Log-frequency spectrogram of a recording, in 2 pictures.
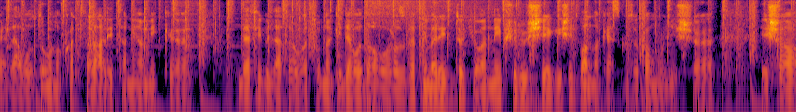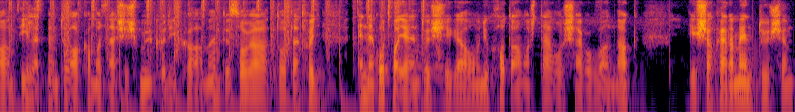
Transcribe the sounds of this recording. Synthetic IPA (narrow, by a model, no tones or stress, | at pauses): peːld̪aːult̪roːno̞kɒt̪fɛlaːlːiːt̪ɒniɒmik | d̪ɛfibilaːt̪o̞ɾo̞kɒt̪ːud̪nɒkid̪ɛo̞d̪ɒɦoro̞zɡɒt̪nimɛɾit̪ːø̞kjoːnːeːpʃyɾyːʃeːɡeːʃit̪ʋɒnːɒkɛskøzøkɒmuːɟiʃ | eːʃɒeːlɛt̪mɛnt̪øːɒlkɒlmɒzaːʃiʃmyːkød̪ikɒmɛnt̪øːso̞lɡaːlɒt̪ːoːlt̪ɛaɦːt̪ho̞ɟɛnːɛko̞t̪ʋɒnjɛlɛnt̪øːʃeːɡɛɒɦolmoɲɟukhɒt̪ɒlmɒʃt̪aːvo̞lʃaːɡo̞kʋɒnːɒk | eːʃɒkaːɾɒmɛnt̪øːʃɛm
